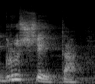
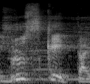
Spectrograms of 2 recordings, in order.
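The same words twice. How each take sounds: First: The middle sound matches British schedule. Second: The middle sound matches American schedule. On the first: The speaker calls it wrong. "you don't say bruschetta" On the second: The speaker calls it right. "you say bruschetta, like uh, you say schedule"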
